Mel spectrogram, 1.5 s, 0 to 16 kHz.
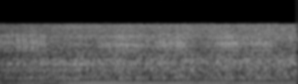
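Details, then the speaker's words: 1995 Fedders window air conditioner on cool, compressor started after sitting unused since summer, heard from outside: steady hum with low drone and fan rush, no clicking or rattling; compressor runs normally and quietly, air already cool. "yep that air is already nice and cool and now let's listen to it outside and here here it is outside with the compressor running it's real quiet"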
